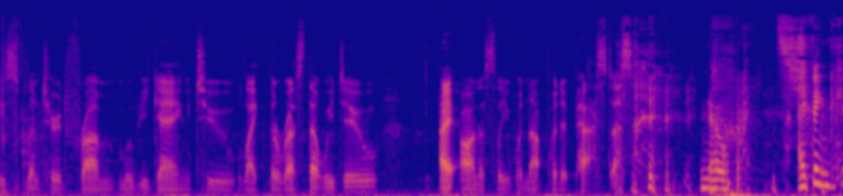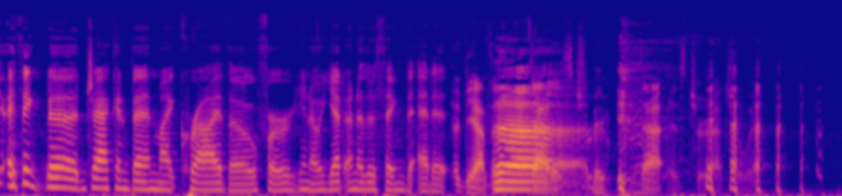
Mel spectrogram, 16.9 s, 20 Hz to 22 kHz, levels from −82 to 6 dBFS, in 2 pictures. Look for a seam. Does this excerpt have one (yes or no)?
no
